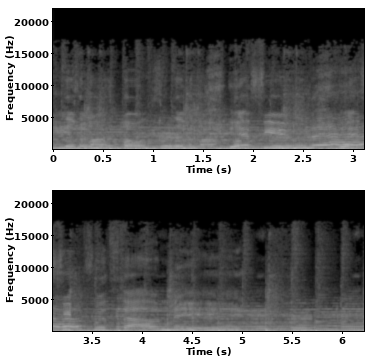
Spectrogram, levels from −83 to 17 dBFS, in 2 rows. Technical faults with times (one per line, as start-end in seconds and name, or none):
0.00-3.28 doubled audio track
